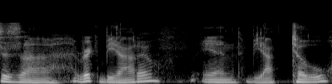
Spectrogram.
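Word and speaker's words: Beato: uh rick biatto and biato with the t i didn't mean to say that wrong it sounded like a d i said biato viato i just didn't say it correctly so anyways i've been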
